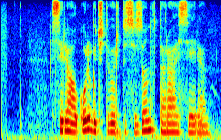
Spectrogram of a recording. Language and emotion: Russian, neutral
